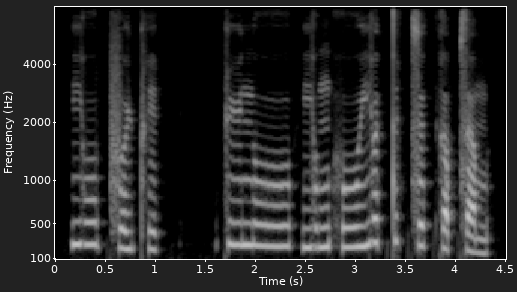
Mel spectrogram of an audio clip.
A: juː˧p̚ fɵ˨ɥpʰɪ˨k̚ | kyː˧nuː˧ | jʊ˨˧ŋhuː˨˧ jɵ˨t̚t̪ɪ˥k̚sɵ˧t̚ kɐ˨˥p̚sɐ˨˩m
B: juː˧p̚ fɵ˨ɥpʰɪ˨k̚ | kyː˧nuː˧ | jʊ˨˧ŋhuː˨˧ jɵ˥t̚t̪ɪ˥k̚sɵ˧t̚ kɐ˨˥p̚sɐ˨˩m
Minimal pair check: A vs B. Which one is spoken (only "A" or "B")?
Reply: B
